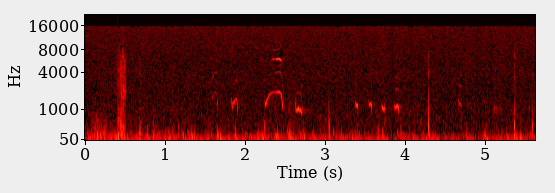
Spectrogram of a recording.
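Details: Boston Terrier puppy, Princess Izzy, five weeks old, in a basket on 12/4/2011: thin, high whimpers, one longer arched squeal, then several short squeaky whines, with soft clicks and rustling throughout.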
